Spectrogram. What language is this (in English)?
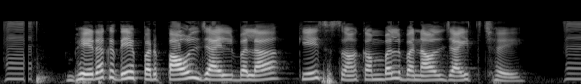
Maithili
